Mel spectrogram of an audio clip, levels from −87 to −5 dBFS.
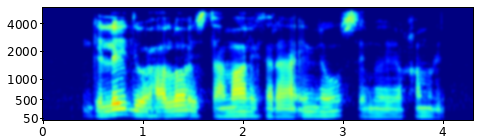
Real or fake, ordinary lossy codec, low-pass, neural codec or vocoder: real; none; 5.4 kHz; none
